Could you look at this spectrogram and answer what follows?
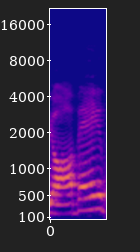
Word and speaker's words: Llave: So this is a new tequila we just picked up, and it's called Llave, like in the Spanish word keys, but not spelled that way. Okay. But that's the way it's pronounced, like Llave.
